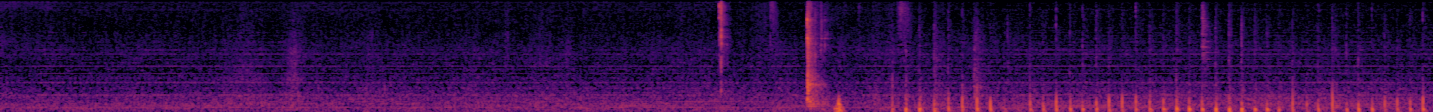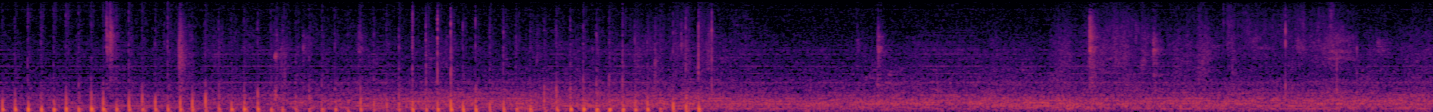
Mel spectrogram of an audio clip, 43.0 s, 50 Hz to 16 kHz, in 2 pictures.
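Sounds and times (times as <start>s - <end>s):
massage tapping thumps: 13.3s - 32.2s.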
